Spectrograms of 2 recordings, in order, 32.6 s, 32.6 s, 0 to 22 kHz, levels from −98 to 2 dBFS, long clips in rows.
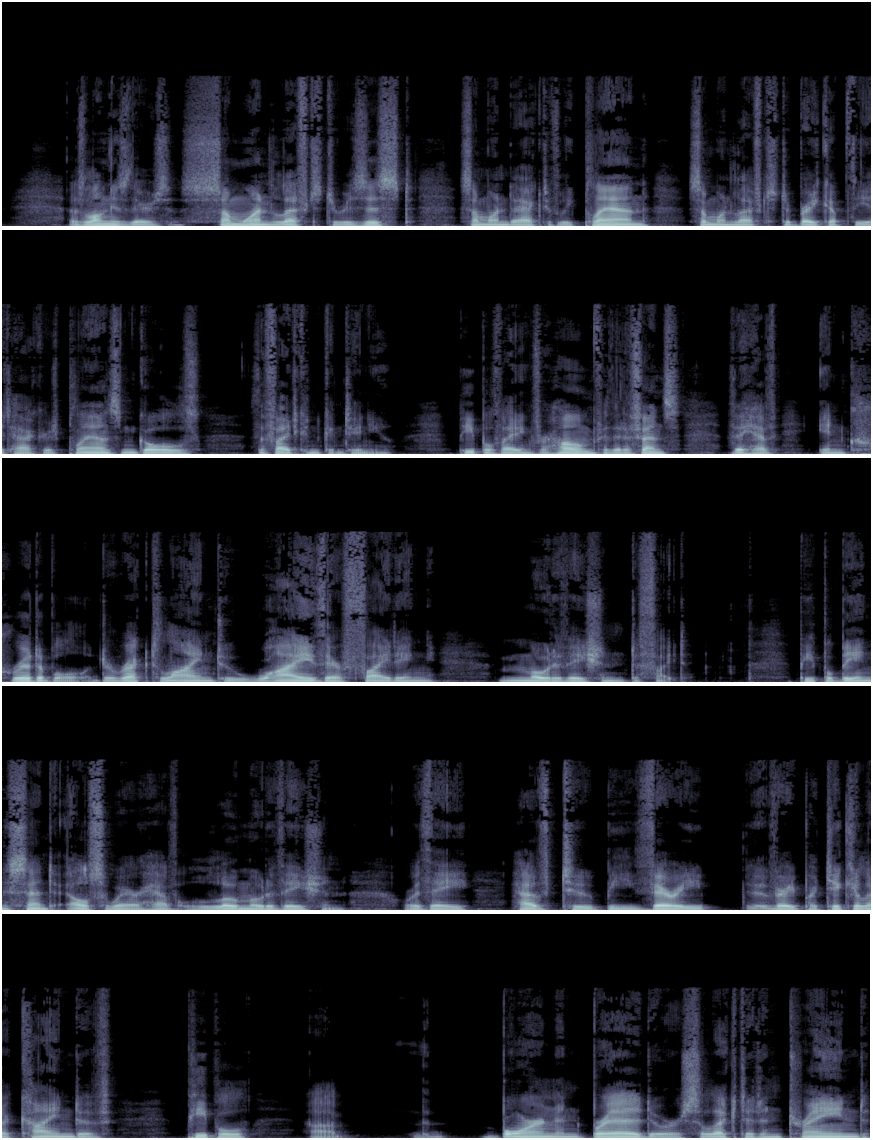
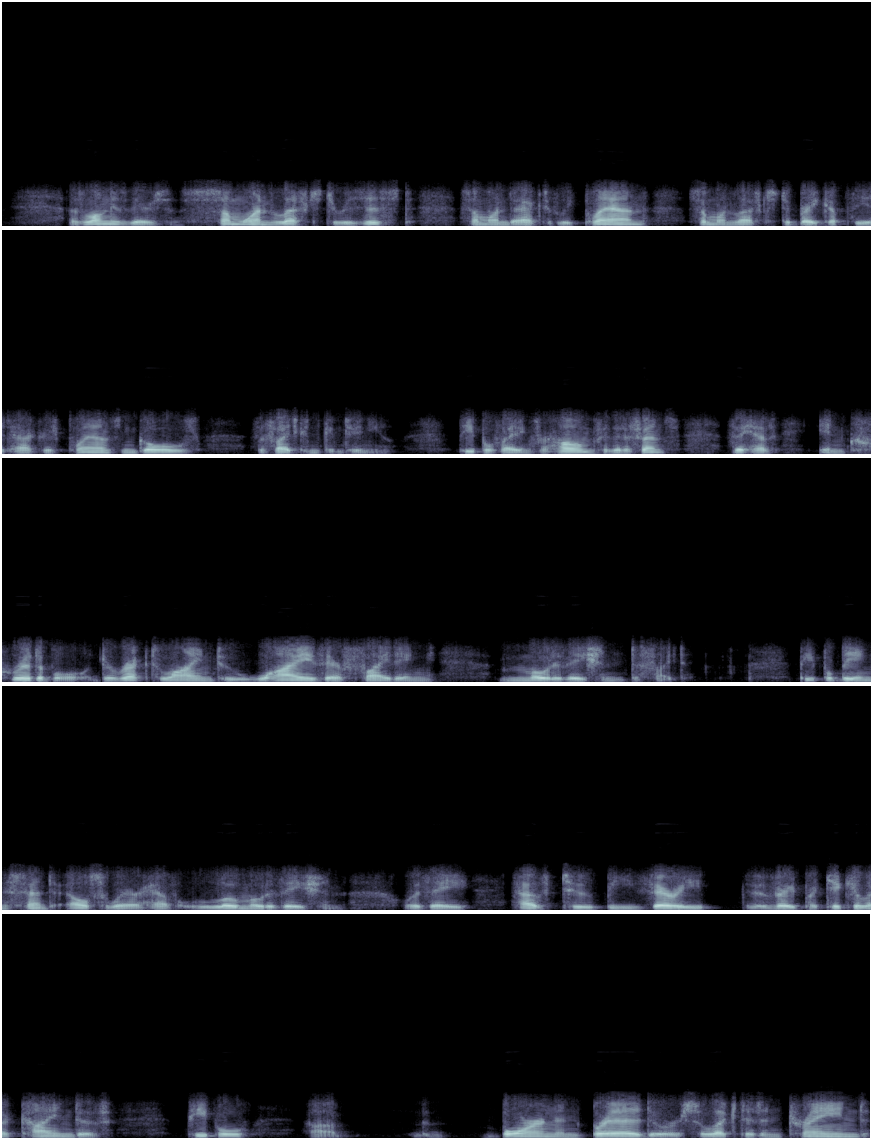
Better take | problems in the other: first | phone-call audio

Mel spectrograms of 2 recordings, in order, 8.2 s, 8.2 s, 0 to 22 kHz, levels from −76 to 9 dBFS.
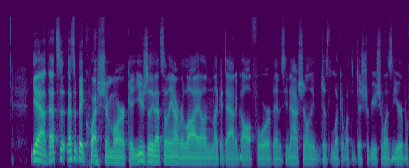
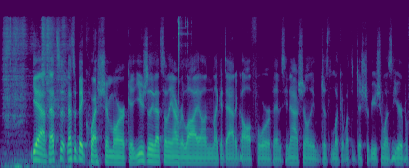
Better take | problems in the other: first | footsteps; noticeable; until 1.5 s; peak 4 dB below the speech // jangling keys; noticeable; at 3.5 s; peak 6 dB below the speech

